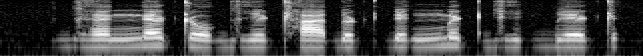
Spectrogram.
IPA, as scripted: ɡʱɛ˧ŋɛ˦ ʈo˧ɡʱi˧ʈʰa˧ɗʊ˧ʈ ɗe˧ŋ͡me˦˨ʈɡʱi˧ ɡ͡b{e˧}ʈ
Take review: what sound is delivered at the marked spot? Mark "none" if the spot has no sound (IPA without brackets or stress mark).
e˧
